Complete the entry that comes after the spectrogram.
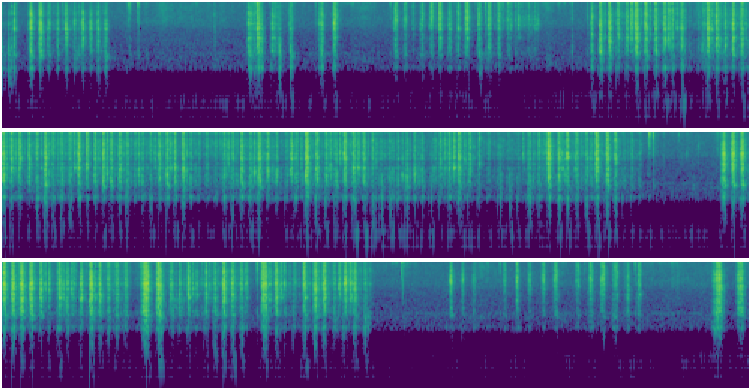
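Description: A wooden stylus scratches across a flat coated scratch-art paper card lying on a table. It makes dry, bright, rasping scratches in short strokes and longer continuous passages, broken by brief quiet pauses.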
